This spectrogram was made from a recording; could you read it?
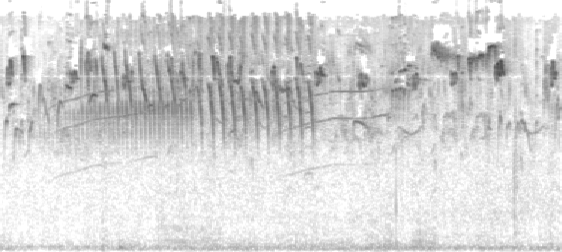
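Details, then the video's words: A male violet-eared waxbill (common grenadier), an aviary bird, sings a rapid, high, buzzy series of trilled notes that rise and fall, with other faint bird chirps behind. "Violet Eared Waxbill | Common Grenadier male"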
